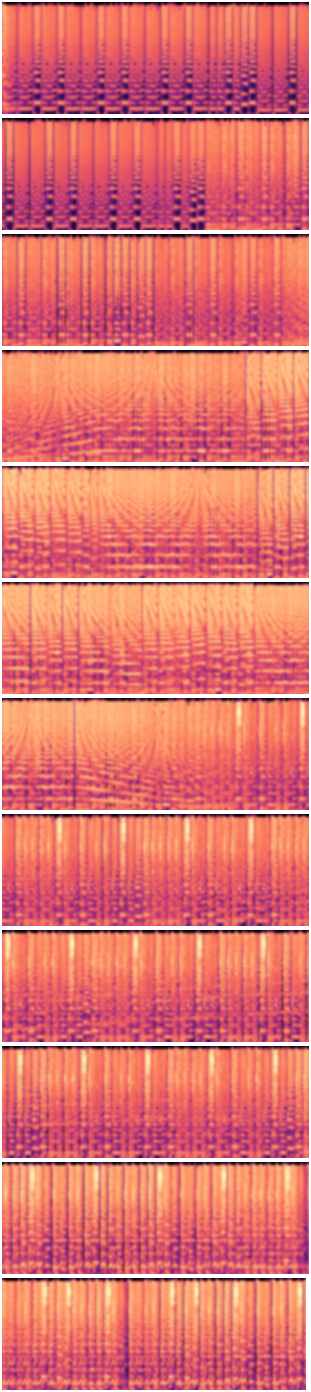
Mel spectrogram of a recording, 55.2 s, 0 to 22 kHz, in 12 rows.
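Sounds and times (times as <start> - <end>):
Spec 48k chiptune remix on SID CSG8580R5 chip: 0.0 - 55.2.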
